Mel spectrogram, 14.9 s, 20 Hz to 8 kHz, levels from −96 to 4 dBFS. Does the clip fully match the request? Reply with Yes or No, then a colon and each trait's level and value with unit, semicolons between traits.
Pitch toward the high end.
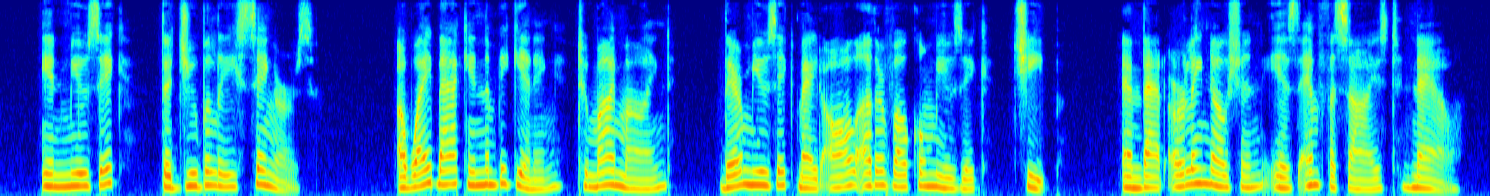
No: medium, 180 Hz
